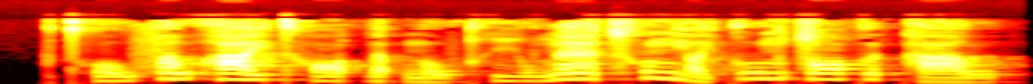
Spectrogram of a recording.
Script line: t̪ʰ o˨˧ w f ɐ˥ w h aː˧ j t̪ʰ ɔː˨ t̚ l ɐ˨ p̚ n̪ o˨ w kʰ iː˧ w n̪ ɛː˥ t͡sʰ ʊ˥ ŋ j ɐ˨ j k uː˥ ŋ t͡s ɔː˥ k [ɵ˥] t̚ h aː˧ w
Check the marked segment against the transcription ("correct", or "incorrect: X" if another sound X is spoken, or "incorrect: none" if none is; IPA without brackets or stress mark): correct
